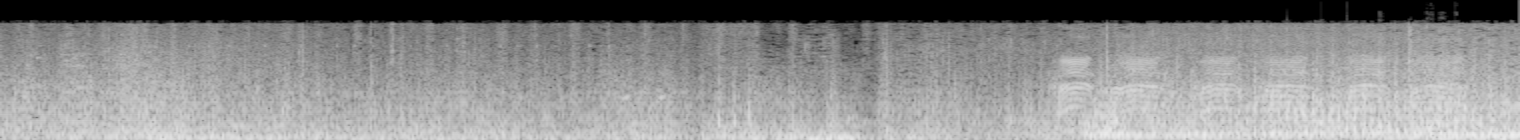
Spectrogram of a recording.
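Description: A helicopter in Shadow of the Tomb Raider roars with loud rushing wind and rotor noise, dipping briefly before an engine drone with a strained whine swells back up, close and continuous.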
